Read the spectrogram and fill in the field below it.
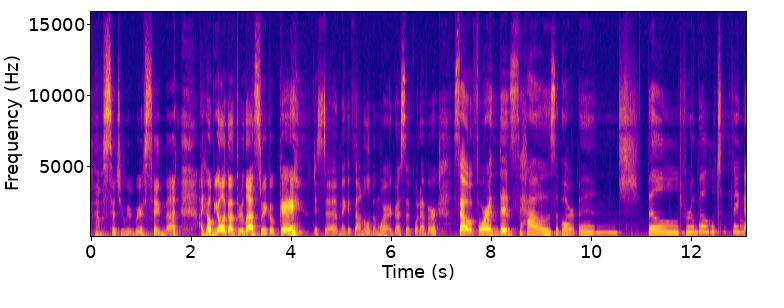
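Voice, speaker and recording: A woman, a bit stuffy after losing her voice, chatting casually and rambling through a voice-over for a game build. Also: mid-range voice. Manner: chatty, rambling, many fillers. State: stuffy, recovering from lost voice. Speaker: Sims speed build YouTuber.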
